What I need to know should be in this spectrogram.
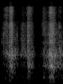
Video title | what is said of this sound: Potato overlord is live! | this kind of sounds like glass cuz uh there's like a broken bead in there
